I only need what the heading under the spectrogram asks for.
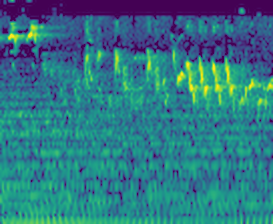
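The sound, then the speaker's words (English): Birds chirp softly in quick, repeated high tweets over a steady low humming drone with no one speaking. “Hear the birds.”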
